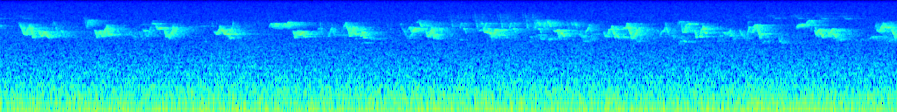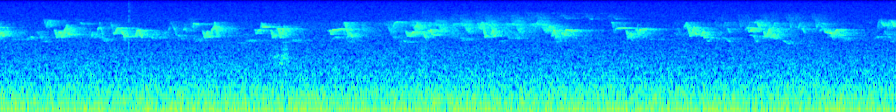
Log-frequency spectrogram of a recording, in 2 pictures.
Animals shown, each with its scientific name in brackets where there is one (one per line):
Ovenbird (Seiurus aurocapilla)
Black-and-white Warbler (Mniotilta varia)
Red-eyed Vireo (Vireo olivaceus)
